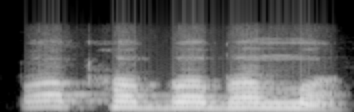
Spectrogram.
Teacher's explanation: ओष्ठ, ओष्ठ ही होंगे, क्यों, क्योंकि ओष्ठ प वर्ग होता है। जिन वर्णों का उच्चारण करते समय हमारे ओठ जो है आपस में सटते हैं उसे ओष्ठ वर्ण कहते हैं।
